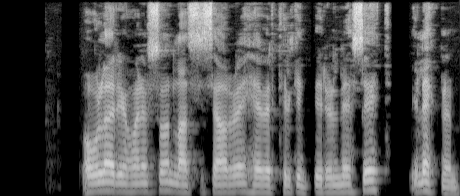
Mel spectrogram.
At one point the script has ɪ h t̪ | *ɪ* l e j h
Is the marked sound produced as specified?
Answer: no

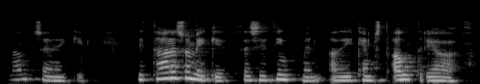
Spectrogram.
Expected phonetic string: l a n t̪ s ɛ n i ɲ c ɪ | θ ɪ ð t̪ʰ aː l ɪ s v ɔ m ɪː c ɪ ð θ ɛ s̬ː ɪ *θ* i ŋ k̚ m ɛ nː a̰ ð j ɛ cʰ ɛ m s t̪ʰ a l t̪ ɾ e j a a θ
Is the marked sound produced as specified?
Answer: yes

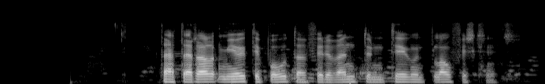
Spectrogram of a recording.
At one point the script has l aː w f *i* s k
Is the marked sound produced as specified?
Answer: no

